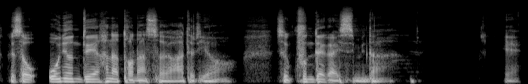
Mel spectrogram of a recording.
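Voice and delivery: ordinary talk, nothing marked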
